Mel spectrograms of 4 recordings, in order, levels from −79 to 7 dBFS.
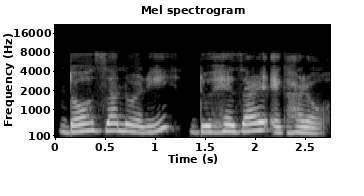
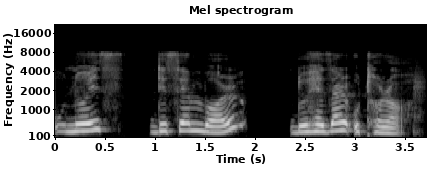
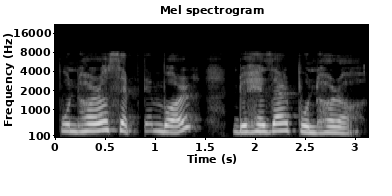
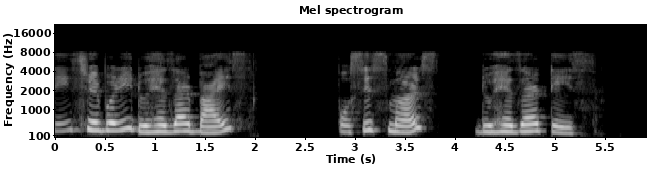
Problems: none marked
